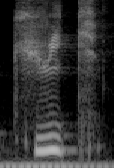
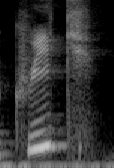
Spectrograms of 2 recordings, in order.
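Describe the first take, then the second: First: "quick" said as "kü-ik"; "quick" with French u-glide instead of w; French pronunciation. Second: "quick" said as "kwik"; "quick" with a w after the k; Belgian pronunciation. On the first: Teacher showing how France says quick, "kü-ik". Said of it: "qu'on va prononcer le quick en France". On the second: Teacher naming the fast-food chain, quick pronounced "kwik". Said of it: "Même problème". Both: Shown as a demonstration.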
